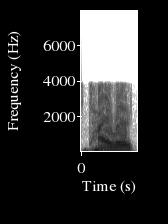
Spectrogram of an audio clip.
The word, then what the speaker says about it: Tyler: Yeah, just put down that my name was Tyler, T-Y-L-E-R, and that I'm calling with Cardiff. It's spelled C-A-R-D-I-F-F.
